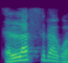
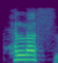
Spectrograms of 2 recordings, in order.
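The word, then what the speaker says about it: Ελλάς: 경우에는 자기 땅을 이제 엘라스라고 합니다. H 있는데요. H 있는데 H를 발음을 안 해. 헬라스 우리 이제 그냥 읽을 때 헬라스 이러는데 발음은 저 엘라스라고 이렇게 발음을 해요.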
